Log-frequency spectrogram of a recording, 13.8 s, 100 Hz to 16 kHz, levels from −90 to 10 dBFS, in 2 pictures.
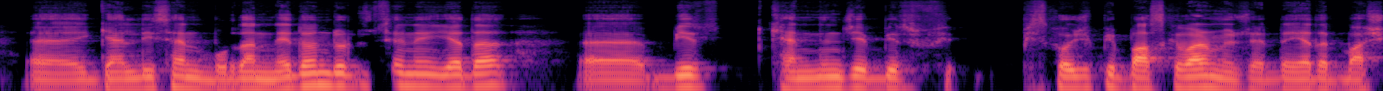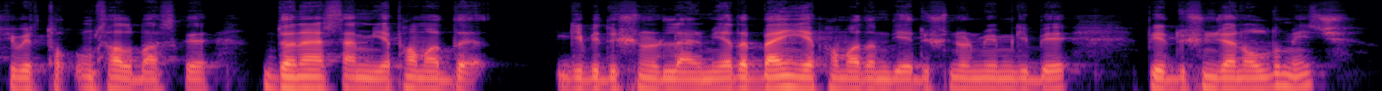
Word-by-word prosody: Eee, 90 Hz, -1 st, -1 dB
geldiysen 100 Hz, +2 st, -1 dB
buradan 95 Hz, 0 st, +1 dB
ne 105 Hz, +4 st, +2 dB
döndürdü 135 Hz, -1 st, +3 dB
seni 130 Hz, -3 st, -1 dB
ya 125 Hz, 0 st, +3 dB
da, 135 Hz, +1 st, +3 dB, 0.3 s
eee, 95 Hz, 0 st, +1 dB
bir 120 Hz, +2 st, -1 dB, 0.2 s
kendince 105 Hz, +1 st, 0 dB
bir 110 Hz, -, +2 dB
fi 110 Hz, -, -14 dB, 0.3 s
psikolojik 115 Hz, 0 st, -1 dB
bir 125 Hz, -5 st, -2 dB
baskı 105 Hz, +1 st, +4 dB
var 115 Hz, +1 st, +9 dB
mı 110 Hz, -4 st, 0 dB
üzerinde 95 Hz, +1 st, -4 dB
ya 95 Hz, 0 st, +2 dB
da 95 Hz, -1 st, -2 dB
başka 95 Hz, +4 st, -1 dB
bir 105 Hz, -, +1 dB
toplumsal 105 Hz, -1 st, -2 dB
baskı, 95 Hz, +1 st, -4 dB, 0.3 s
dönersem 110 Hz, -1 st, +3 dB
yapamadı 100 Hz, -, -1 dB, 0.4 s
gibi 105 Hz, -1 st, -3 dB
düşünürler 100 Hz, -2 st, -1 dB
mi? 100 Hz, -, -2 dB
Ya 105 Hz, +1 st, +1 dB
da 105 Hz, -2 st, +2 dB
ben 110 Hz, -, +9 dB
yapamadım 105 Hz, -3 st, +1 dB
diye 100 Hz, -1 st, -1 dB
düşünür 105 Hz, +1 st, -5 dB
müyüm 100 Hz, 0 st, -2 dB
gibi 105 Hz, +1 st, -2 dB, 0.4 s
bir 105 Hz, -2 st, +2 dB
düşüncen 105 Hz, +1 st, 0 dB
oldu 105 Hz, +5 st, 0 dB
mu 125 Hz, -, -1 dB
hiç? 135 Hz, +2 st, -8 dB
105 Hz, 185 wpm, -22 LUFS, 100-115 Hz, 0.4 s, var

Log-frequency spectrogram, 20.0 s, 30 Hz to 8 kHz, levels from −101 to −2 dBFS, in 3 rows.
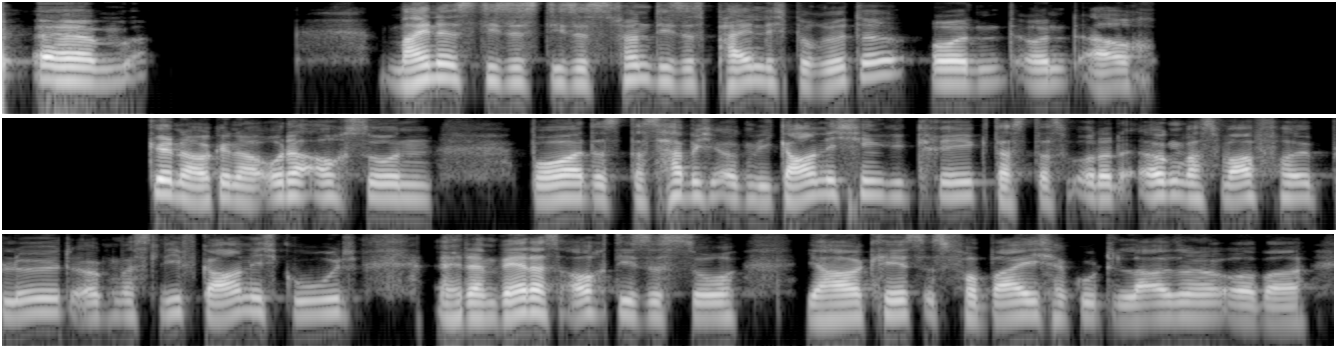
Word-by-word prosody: Ähm 160 Hz, +1 st, +6 dB, 1.2 s
Meine 155 Hz, +6 st, +6 dB
ist 175 Hz, -1 st, +2 dB
dieses 150 Hz, -2 st, -1 dB
dieses 145 Hz, -1 st, -2 dB
son 175 Hz, +1 st, -1 dB
dieses 145 Hz, -3 st, -5 dB
peinlich 150 Hz, +1 st, -1 dB
Berührte 155 Hz, -, -2 dB
und 145 Hz, +1 st, +2 dB
und 140 Hz, +1 st, -4 dB
auch 130 Hz, +2 st, -2 dB, 1.6 s
genau, 145 Hz, -8 st, +6 dB
genau. 135 Hz, -4 st, +1 dB
Oder 165 Hz, 0 st, +3 dB
auch 160 Hz, 0 st, -1 dB
so 150 Hz, -2 st, 0 dB
'n: 145 Hz, -1 st, -5 dB, 0.5 s
„Boah 150 Hz, +3 st, +6 dB
das 145 Hz, -3 st, -3 dB
das 130 Hz, +2 st, -4 dB
habe 170 Hz, 0 st, +2 dB
ich 165 Hz, -, -8 dB
irgendwie 140 Hz, -3 st, -5 dB
gar 155 Hz, +5 st, +5 dB
nicht 185 Hz, 0 st, -2 dB
hin 175 Hz, -2 st, -4 dB
gekriegt. 165 Hz, 0 st, -7 dB
Das 125 Hz, -1 st, -1 dB
das 135 Hz, -, -7 dB
oder 150 Hz, -1 st, -2 dB
irgendwas 155 Hz, -3 st, +1 dB
war 145 Hz, +3 st, +4 dB
voll 155 Hz, 0 st, -3 dB
blöd, 155 Hz, +2 st, -5 dB
irgendwas 140 Hz, +1 st, -8 dB
lief 160 Hz, +2 st, -10 dB
gar 130 Hz, +3 st, +2 dB
nicht 165 Hz, -1 st, -6 dB
gut.“ 150 Hz, +2 st, -7 dB, 0.4 s
Äh 125 Hz, -1 st, -4 dB
dann 130 Hz, 0 st, +1 dB
wäre 150 Hz, +4 st, +6 dB
das 160 Hz, -3 st, +4 dB
auch 155 Hz, -, -1 dB
dieses 135 Hz, -3 st, -5 dB
so: 130 Hz, 0 st, -2 dB, 0.3 s
„Ja 125 Hz, +1 st, +2 dB
okay, 140 Hz, +2 st, -2 dB
es 145 Hz, 0 st, -3 dB
ist 140 Hz, -, -6 dB
vorbei. 130 Hz, +1 st, 0 dB
Ich 140 Hz, -2 st, -5 dB
habe 125 Hz, -, -10 dB
gute 130 Hz, -2 st, -11 dB
Laune, 125 Hz, +3 st, -2 dB
aber 110 Hz, -3 st, -4 dB
145 Hz, 170 wpm, -23 LUFS, 135-160 Hz, 1.6 s, Ähm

